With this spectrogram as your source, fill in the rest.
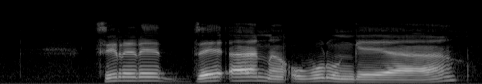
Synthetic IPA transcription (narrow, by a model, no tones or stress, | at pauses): t͡sʰiɾɛɺɛd͡zɛʔanaʔuβuɺuŋɡɛaɦa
